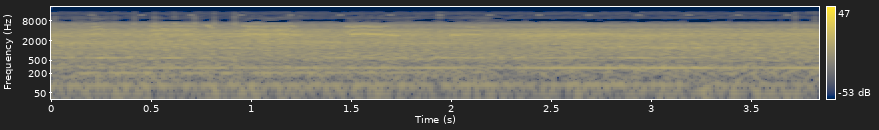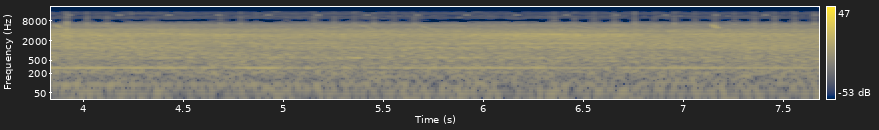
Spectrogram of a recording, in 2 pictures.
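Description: Four General Electric CF6 turbofan engines of a Qantas Boeing 747-400ER running as the jet rolls down the runway, heard from across the airfield: a steady rumble with a steady hum through it.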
